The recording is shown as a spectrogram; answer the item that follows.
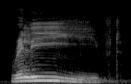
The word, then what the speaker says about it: relieved: were safe relieved Rel a lot of Y before a voiced V sound reliev relieved I felt so relieved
